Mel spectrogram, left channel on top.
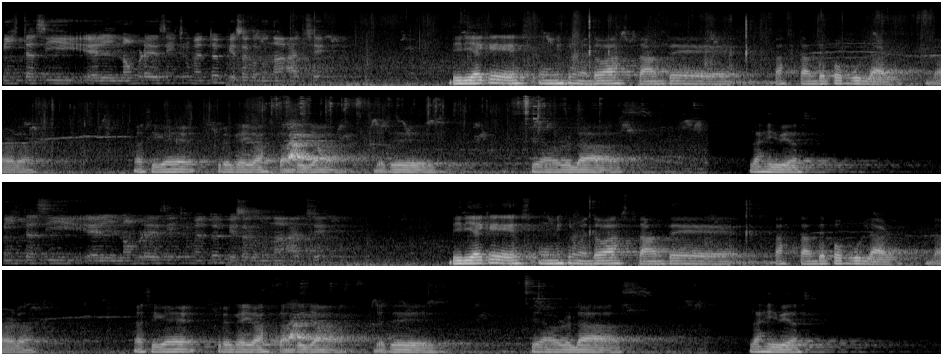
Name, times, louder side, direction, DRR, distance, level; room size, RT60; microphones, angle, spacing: voice 1, 0.0-3.3, left 4 dB, 40° left, 3 dB, 2.6 m, -38 dB
sound 1, 2.2-16.5, left 5 dB, 60° left, 1.0 m, -38 dB
voice 2, 4.5-9.8 10.7-13.8 14.7-15.7 16.9-17.5, equal, 5° right, 7 dB, 0.6 m, -27 dB
23.5 x 22.5 x 8.1 m, 2.4 s
head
